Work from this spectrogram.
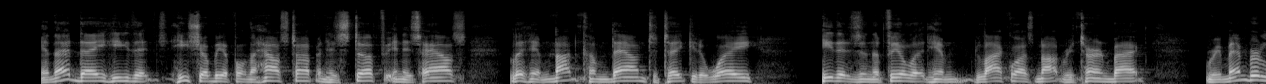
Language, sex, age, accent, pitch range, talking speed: English, male, 60-79, American, 115-155 Hz, 190 wpm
